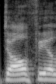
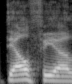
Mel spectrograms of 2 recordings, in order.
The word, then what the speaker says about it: Philadelphia: No, you're saying You're saying Dolphia like Dolph Lundgren, and yeah. – Most people pronounce it Delphia like the Oracle of Delphi.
